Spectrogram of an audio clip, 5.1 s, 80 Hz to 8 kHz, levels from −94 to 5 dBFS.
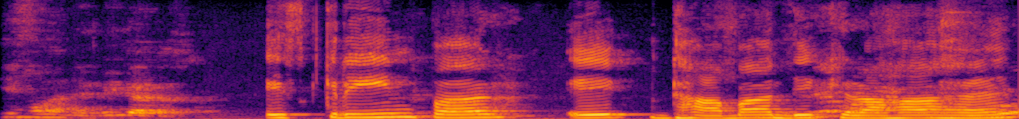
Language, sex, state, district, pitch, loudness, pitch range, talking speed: Hindi, male, Chhattisgarh, Raipur, 195 Hz, -13 LUFS, 180-215 Hz, 80 wpm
